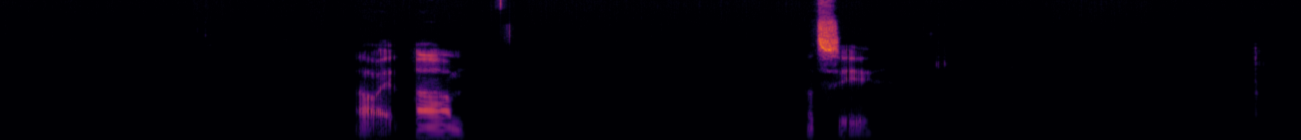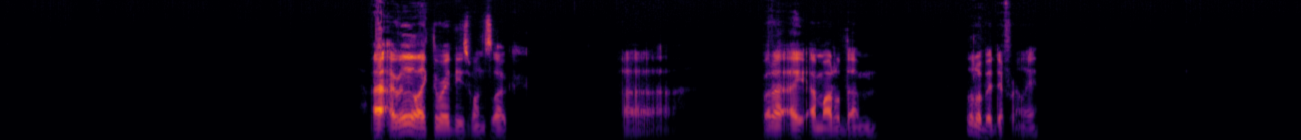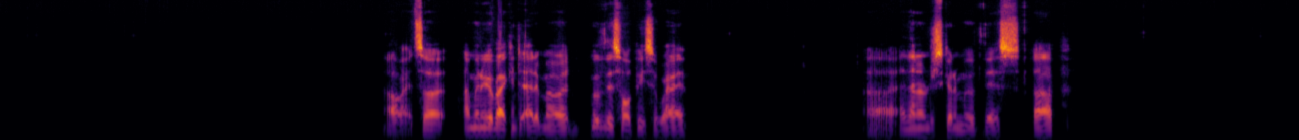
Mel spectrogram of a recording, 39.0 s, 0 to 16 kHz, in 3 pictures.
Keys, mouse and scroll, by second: 2.6 middle click, 3.4 scroll up 1, 3.5 middle click, 8.2 scroll up 1, 9.1 right click, 10.4 alt+middle click, 12.2-12.6 shift+scroll up 2, 12.6 alt+middle click, 13.0 shift+middle click, 23.9 scroll down 1, 24.1 middle click, 24.2 shift+middle click, 26.2 click, 27.8 middle click, 29.7 right click, 31.8 click, 32.6 middle click, 33.1 right click, 34.0 ctrl+right click, 35.8 click, 37.5 middle click, 38.5 right click, 38.8 middle click.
